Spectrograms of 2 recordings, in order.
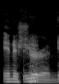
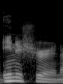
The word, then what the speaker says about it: Inisherin: Inisherin. – Inisherin.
